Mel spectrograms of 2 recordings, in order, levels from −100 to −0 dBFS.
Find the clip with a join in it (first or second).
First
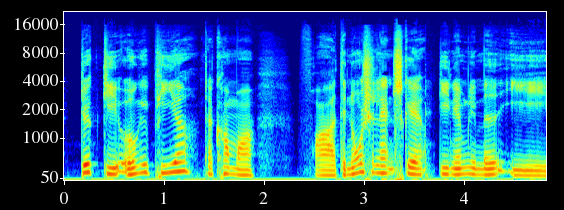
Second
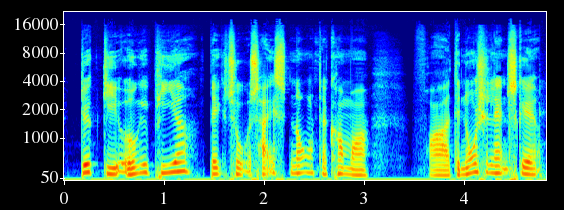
first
